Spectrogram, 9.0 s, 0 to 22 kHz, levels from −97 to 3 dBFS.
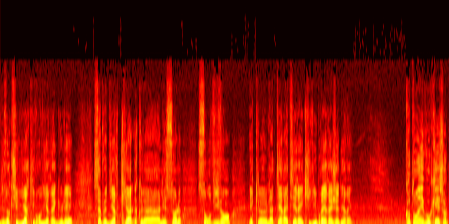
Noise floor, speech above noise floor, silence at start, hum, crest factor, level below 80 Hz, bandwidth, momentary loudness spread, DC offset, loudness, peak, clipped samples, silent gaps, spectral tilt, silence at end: -48 dBFS; 25 dB; 0 s; none; 20 dB; -58 dBFS; 15 kHz; 9 LU; under 0.1%; -24 LUFS; -4 dBFS; under 0.1%; none; -5.5 dB/octave; 0.05 s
